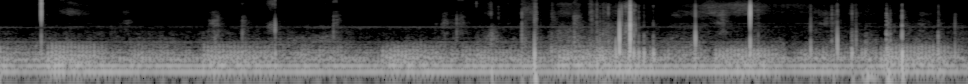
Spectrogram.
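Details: Continuous low, grainy purring from cats kept with their kittens, unbroken across the stretch, punctuated by frequent small clicks and taps over a steady background hum.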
